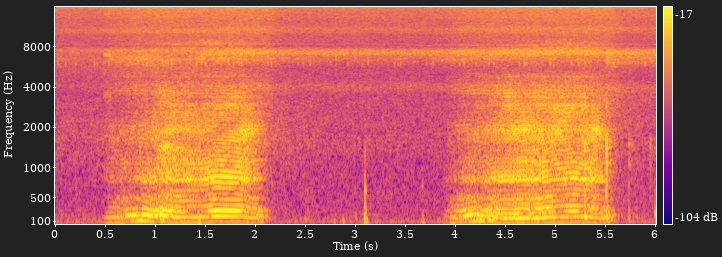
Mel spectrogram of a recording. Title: My Big and little bear snoring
